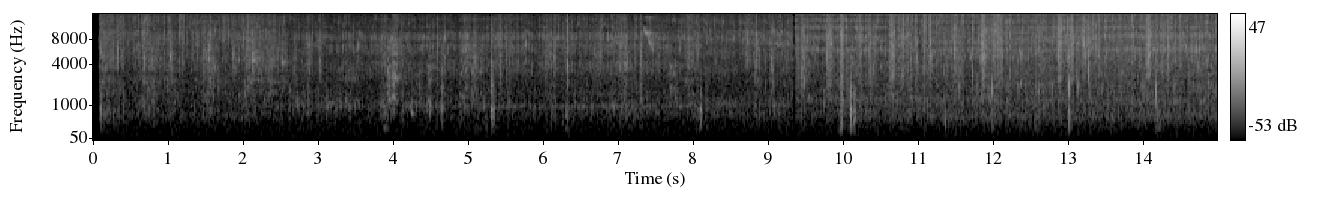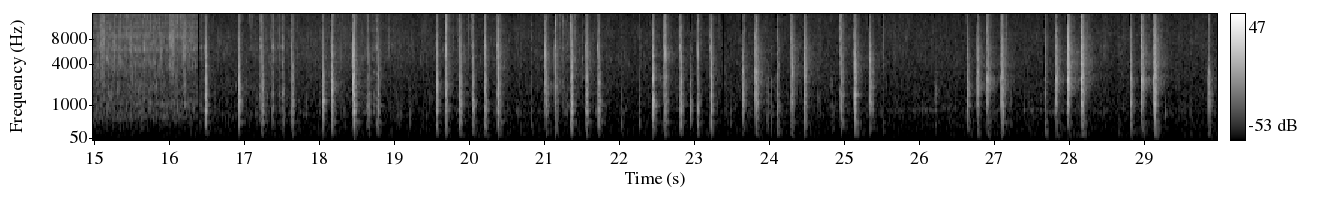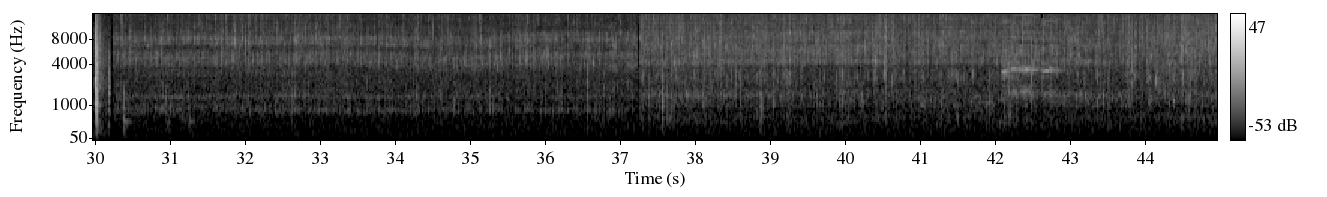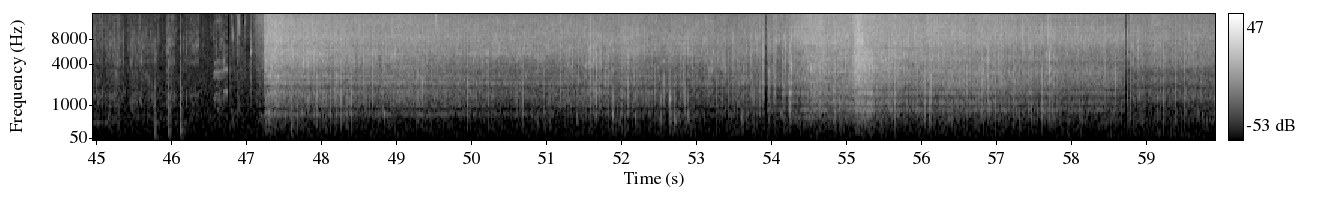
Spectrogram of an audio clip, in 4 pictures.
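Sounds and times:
water trickling: 0:00.1 - 0:16.4, 0:30.2 - 0:59.9.

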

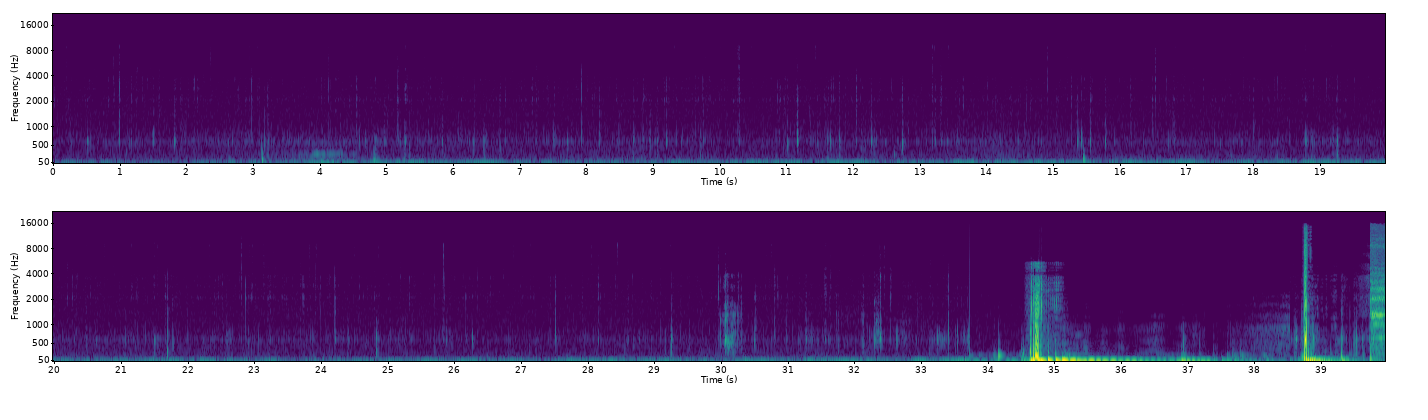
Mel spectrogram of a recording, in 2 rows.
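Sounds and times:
faint steady hiss: 0:00.0 - 0:33.9
underwater clicks and crackles: 0:00.0 - 0:39.8.

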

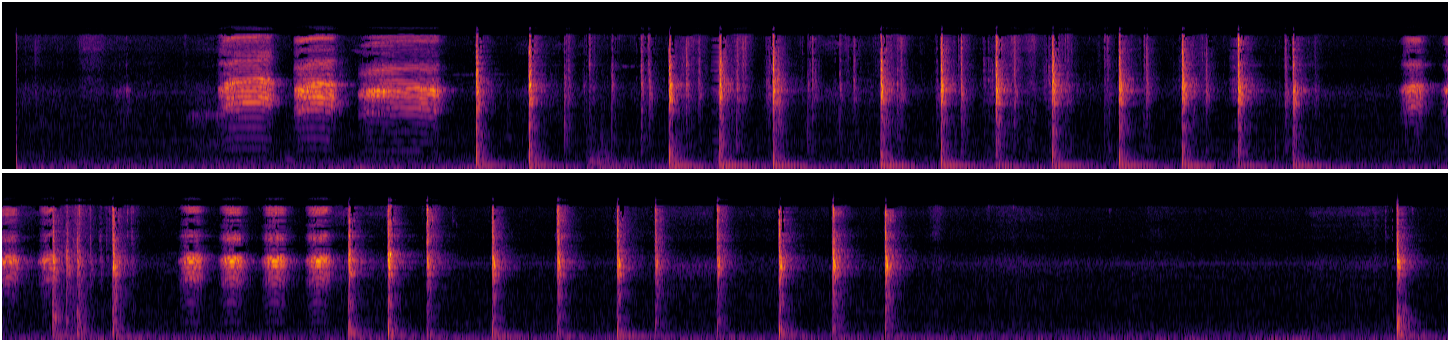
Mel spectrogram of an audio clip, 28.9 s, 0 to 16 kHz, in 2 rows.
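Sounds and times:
crow cawing: 0:02.0 - 0:04.6, 0:14.0 - 0:15.4, 0:16.2 - 0:18.1
bird rapping on window glass: 0:02.9 - 0:13.3, 0:14.0 - 0:23.6.

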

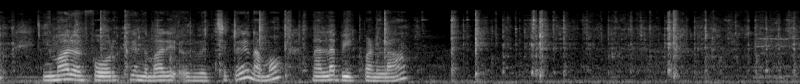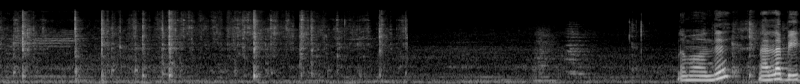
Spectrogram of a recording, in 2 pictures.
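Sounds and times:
whisk clicking against bowl: 0:00.0 - 0:12.1.

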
